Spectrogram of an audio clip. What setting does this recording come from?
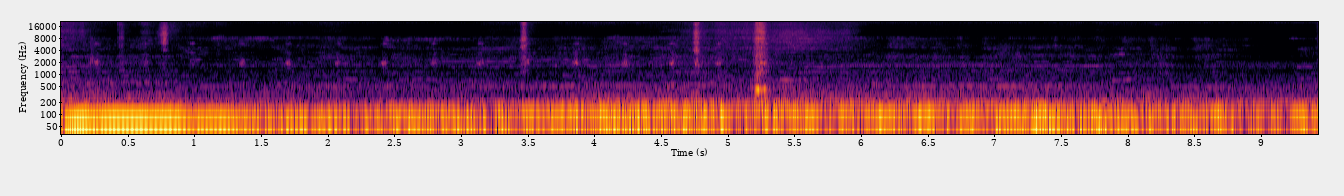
car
